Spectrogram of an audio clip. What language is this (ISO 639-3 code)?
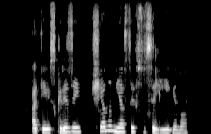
lit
